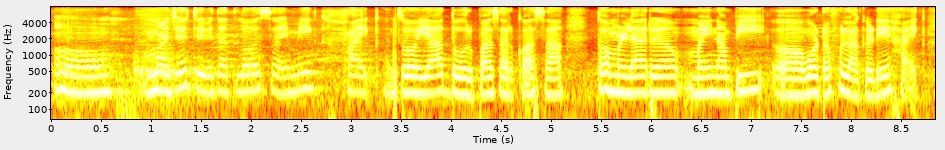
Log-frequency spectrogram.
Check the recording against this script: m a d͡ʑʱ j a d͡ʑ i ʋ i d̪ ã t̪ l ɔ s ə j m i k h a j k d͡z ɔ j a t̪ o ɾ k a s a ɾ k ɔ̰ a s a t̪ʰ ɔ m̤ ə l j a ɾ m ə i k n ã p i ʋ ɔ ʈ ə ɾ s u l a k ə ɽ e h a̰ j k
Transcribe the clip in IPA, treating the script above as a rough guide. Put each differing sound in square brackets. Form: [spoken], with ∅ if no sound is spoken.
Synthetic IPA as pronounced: m a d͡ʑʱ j a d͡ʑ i ʋ i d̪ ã t̪ l ɔ s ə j m i k h a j k d͡z ɔ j a [d̪] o ɾ [p] a s a ɾ k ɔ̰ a s a [t̪] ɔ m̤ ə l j a ɾ m ə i [∅] n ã p i ʋ ɔ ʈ ə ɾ [f] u l a k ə ɽ e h a̰ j k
